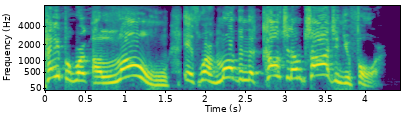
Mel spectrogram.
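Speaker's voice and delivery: passionate, excited, high and swooping. A coach addresses new coaching clients, yelling passionately. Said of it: "Excuse me for yelling".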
